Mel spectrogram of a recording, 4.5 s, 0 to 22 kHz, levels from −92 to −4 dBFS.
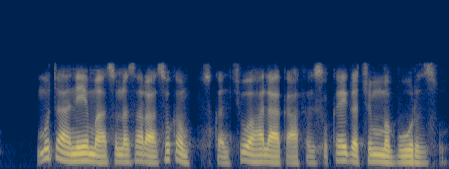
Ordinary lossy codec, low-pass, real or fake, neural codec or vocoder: Opus, 24 kbps; 5.4 kHz; fake; autoencoder, 48 kHz, 32 numbers a frame, DAC-VAE, trained on Japanese speech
